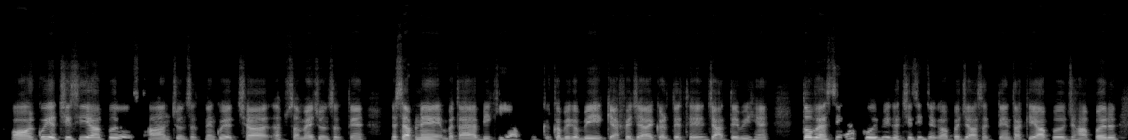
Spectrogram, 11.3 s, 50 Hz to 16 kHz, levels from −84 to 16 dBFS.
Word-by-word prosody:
और 140 0 +5
कोई 230 -2 +4
अच्छी 195 0 +3
सी 205 +3 -3
आप 190 -2 +3 0.3
स्थान 145 +3 -2
चुन 155 0 -7
सकते 150 +2 -10
हैं, 155 - -5
कोई 160 - 0
अच्छा 150 0 +1 0.2
समय 135 +4 -1
चुन 155 -1 -6
सकते 140 0 -6
हैं। 140 - -2 0.3
जैसे 150 +2 +5
आपने 165 0 +4
बताया 135 +1 0
भी 150 0 -7
की 155 +3 -7
आप 140 -2 -9
कभी-कभी 145 +1 +1
कैफ़े 130 +4 0
जाया 135 0 +2
करते 130 +2 -3
थे, 140 +2 -1
जाते 140 0 0
भी 140 0 -6
हैं। 140 0 -5 0.4
तो 210 - +10
वैसे 180 +1 +4
ही 215 - -7
ना - - -3
आप - - -11
कोई 190 -1 +6
भी 200 - -4
एक 185 - -1
अच्छी 175 +2 -3
सी 195 +1 -5
जगह 135 -4 -4
पे 160 - -1
जा 135 -2 0
सकते 130 +1 -9
हैं 145 - -5
ताकि 135 +2 -2
आप 150 - -4 0.2
जहाँ 135 -2 -1
पर 185 +1 +3
150 Hz, 255 wpm, -25 LUFS, 140-170 Hz, 0.4 s, तो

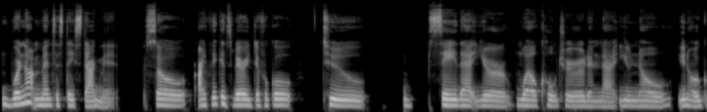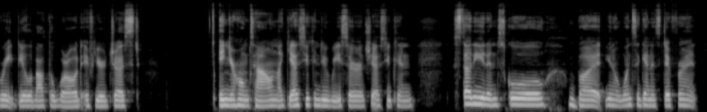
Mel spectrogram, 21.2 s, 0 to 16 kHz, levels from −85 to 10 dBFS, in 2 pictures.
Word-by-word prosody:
we're 175 +1 +3
not 225 0 +2
meant 160 0 0
to 160 - -2
stay 155 -1 0
stagnant, 135 -5 -1 0.4
so 155 -4 0 0.2
I 150 +2 +4
think 180 +3 -2
it's 190 -1 +1
very 160 -1 +4
difficult 155 +1 -1 0.5
to 145 -5 +2
m - - -37 0.9
say 155 -2 +4
that 150 -1 0
you're 140 -2 0 0.3
well 145 -1 +1 0.2
cultured 140 -2 -3
and 130 - -9
that, 125 -1 -6
you 145 - -2 0.2
know 140 -1 -3 0.4
you - - +2
know, 140 -3 -3
a 135 - 0
great 150 +2 0
deal 140 0 +2
about 140 0 -2
the 140 - -1
world 130 +1 +1
if 145 - -8
you're 135 -1 0
just 140 0 +3 1.3
in 155 0 +6
your 150 0 +3
hometown, 145 -2 +2
like, 145 +2 -4
yes, 155 +1 +3
you 165 - +3
can 160 -2 -3
do 150 -1 +1
research, 140 0 -2
yes, 145 - -3
you 145 - -2
can 140 0 -7 0.6
study 190 -1 +5
it 175 - +6
in 165 0 +1
school, 165 0 +3 0.3
but, 150 -3 0
you 165 - 0
know, 150 -2 -3
once 155 +4 -2
again, 165 -1 +1
it's 150 0 -4
different 150 -2 -2
150 Hz, 160 wpm, -24 LUFS, 140-160 Hz, 1.3 s, in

